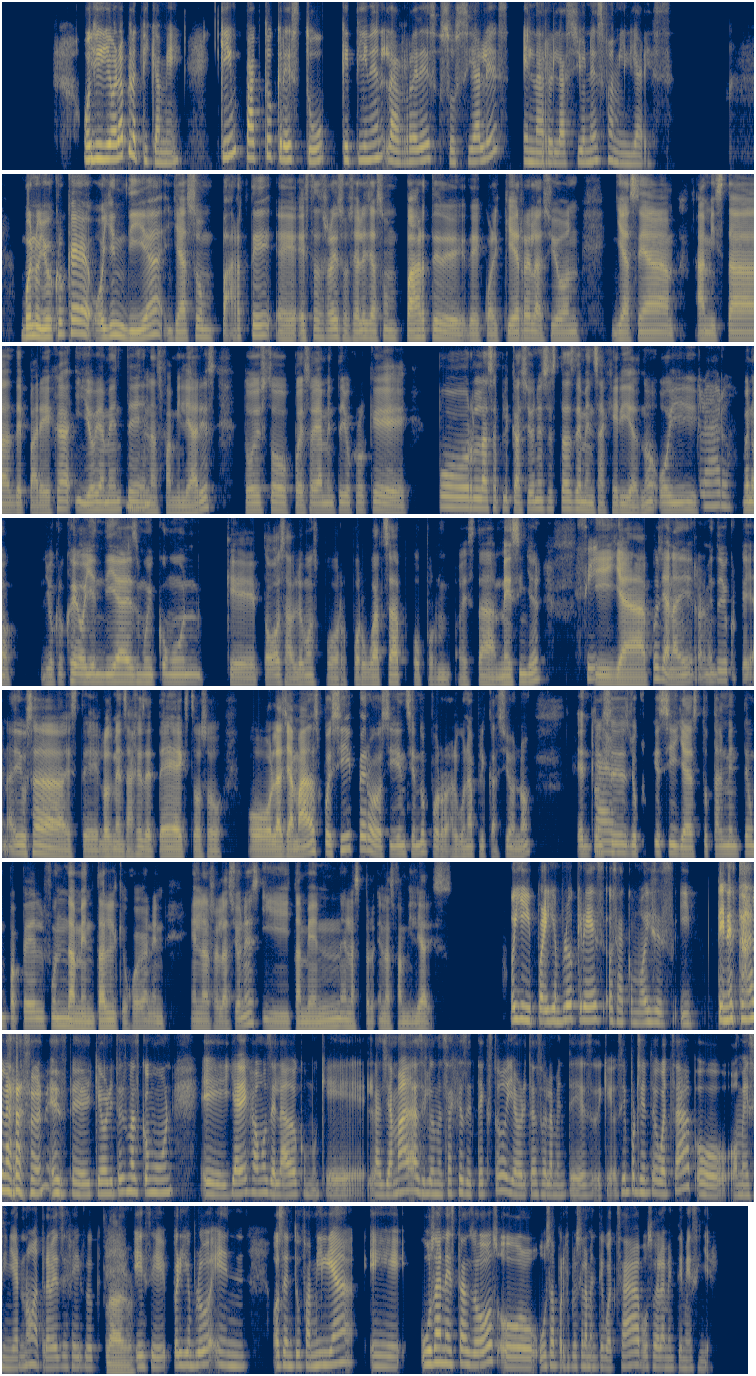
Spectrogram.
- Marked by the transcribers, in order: laughing while speaking: "tienes toda la razón"
- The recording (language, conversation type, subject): Spanish, podcast, ¿Qué impacto tienen las redes sociales en las relaciones familiares?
